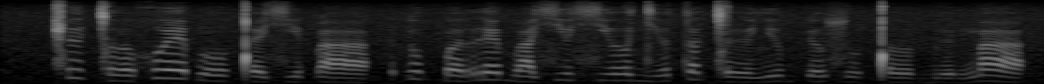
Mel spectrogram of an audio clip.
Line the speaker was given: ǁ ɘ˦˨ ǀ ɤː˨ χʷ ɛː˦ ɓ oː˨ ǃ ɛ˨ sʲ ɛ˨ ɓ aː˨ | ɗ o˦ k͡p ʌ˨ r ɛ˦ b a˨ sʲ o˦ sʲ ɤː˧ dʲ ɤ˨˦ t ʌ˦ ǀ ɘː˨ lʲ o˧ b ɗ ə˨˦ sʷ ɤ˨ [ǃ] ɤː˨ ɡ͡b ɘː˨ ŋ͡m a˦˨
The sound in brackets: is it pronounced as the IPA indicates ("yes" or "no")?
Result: yes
